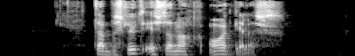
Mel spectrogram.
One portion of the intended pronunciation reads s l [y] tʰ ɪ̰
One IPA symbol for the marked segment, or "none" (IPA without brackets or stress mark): y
